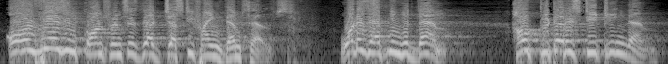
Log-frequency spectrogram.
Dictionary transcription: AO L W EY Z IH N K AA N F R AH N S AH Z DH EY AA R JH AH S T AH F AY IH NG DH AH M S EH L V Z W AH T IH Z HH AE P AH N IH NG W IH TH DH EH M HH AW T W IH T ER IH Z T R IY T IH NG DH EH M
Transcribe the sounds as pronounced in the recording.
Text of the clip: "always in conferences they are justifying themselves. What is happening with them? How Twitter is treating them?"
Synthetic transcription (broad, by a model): AO L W EY Z IH N K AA N F R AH N S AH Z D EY AA R JH AH S T AH F AY IH NG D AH M S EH L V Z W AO T IH Z HH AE P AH N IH NG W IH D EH M HH AW T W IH T ER IH Z T IY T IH NG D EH M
